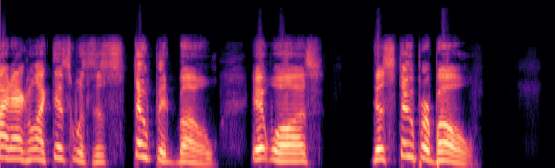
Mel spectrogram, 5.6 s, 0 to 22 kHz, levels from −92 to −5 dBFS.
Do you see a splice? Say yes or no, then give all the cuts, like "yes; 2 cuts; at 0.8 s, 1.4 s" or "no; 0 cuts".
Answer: no; 0 cuts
